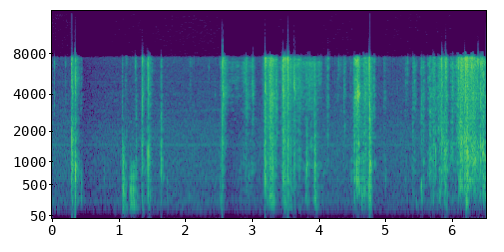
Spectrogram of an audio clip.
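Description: Plastic shrink-wrap on a cardboard hockey card box being cut and peeled off, crinkling in irregular short bursts with a few sharp clicks. Near the end the handling gets busier as the wrap comes away and the box lid is opened.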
